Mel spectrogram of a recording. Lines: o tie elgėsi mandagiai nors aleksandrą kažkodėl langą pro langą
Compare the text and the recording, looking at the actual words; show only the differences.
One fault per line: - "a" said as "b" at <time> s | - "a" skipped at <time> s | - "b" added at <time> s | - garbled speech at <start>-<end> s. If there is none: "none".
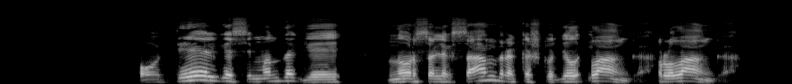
none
